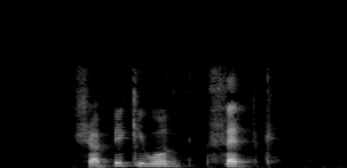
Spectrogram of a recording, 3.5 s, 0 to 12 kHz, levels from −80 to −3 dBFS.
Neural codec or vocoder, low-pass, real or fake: none; 7.2 kHz; real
